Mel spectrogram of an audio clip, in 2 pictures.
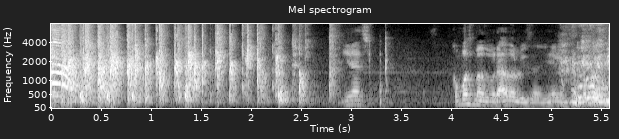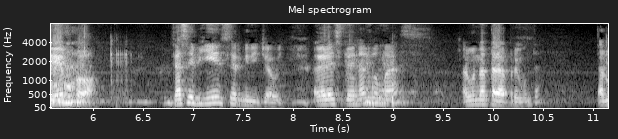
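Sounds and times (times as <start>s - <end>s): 
small audience applauding at a comic shop event: 0.0s - 3.0s
speech: 3.0s - 3.4s, 4.0s - 11.1s
laughter: 5.1s - 6.8s, 8.5s - 9.3s.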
